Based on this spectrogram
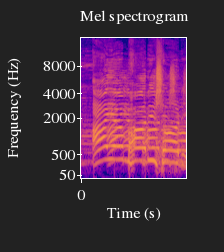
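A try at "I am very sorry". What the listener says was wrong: আই এম ভারি নয় মাসি বলো আই এম ভেরি সরি হ্যাঁ সরিটা ঠিক হয়েছে কিন্তু ভারী ভেরির বদলে ভারী হয়ে গেছে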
